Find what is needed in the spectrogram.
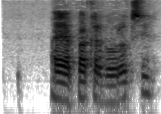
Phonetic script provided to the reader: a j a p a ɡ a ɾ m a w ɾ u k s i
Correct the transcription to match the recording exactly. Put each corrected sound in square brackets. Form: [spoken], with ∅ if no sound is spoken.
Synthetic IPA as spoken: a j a p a [k] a ɾ [b] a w ɾ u k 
